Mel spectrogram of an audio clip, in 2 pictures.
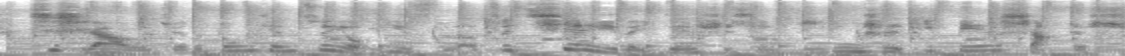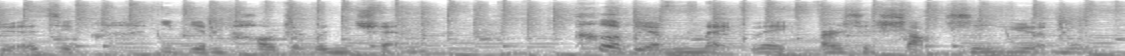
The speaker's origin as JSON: {"language": "Chinese", "region": "Jilin", "country": "China", "tie": "born or raised there", "said": "作为一个土生土长的吉林人"}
